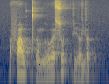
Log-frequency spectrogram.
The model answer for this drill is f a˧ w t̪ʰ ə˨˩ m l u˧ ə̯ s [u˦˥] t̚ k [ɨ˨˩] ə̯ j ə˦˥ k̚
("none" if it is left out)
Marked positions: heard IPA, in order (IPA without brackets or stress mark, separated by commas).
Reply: u˦˥, i˨˩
